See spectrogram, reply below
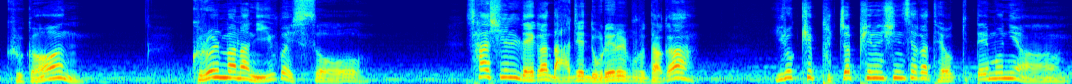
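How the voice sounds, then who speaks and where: A man's voice: on the high side, sing-song, unhurried, soft background music. A man voicing a wary, regretful caged songbird in a storybook, explaining earnestly.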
